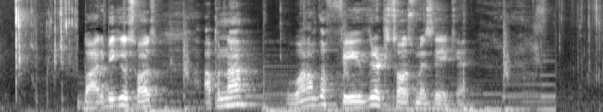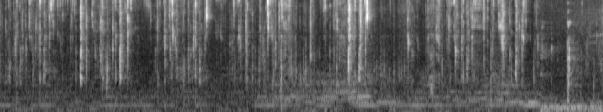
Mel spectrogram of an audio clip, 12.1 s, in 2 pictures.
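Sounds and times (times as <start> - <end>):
chewing and biting chicken: 5.6 - 12.0.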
